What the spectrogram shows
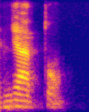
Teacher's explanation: La ñ, que también es una nasal, nasal palatal, sonoro, en la palabra ñato.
